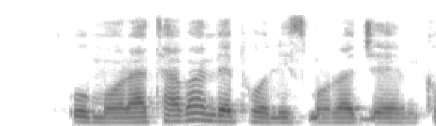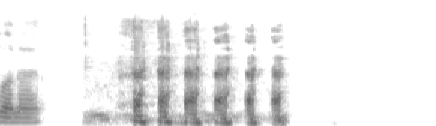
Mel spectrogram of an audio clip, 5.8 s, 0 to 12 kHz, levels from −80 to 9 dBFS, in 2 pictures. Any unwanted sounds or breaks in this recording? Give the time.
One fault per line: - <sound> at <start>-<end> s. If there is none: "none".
- laugh at 3.5-4.9 s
